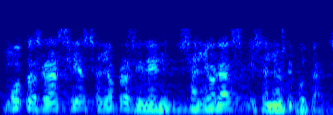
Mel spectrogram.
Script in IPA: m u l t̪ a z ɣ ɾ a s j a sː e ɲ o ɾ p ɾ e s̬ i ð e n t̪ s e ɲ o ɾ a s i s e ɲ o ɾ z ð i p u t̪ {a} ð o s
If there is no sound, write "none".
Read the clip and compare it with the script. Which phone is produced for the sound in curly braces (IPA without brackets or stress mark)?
a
